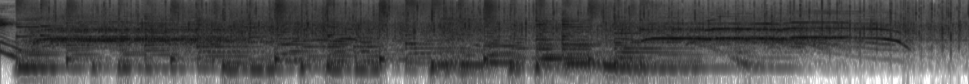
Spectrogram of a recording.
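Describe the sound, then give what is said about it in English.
An audience at a live comedy show claps and whoops loudly for a comedian as she is introduced. Dense applause runs throughout, with high cheers and whoops rising over it, and it thins slightly near the end. “Put your hands together and make incredible woohooing noises for the wonderful Celya AB!”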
